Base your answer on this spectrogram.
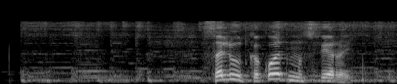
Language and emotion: Russian, positive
